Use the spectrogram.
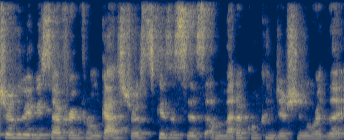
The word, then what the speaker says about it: gastroschisis: say it, double check how to say this, gastroschisis. It's one of those big words. The post showed the baby suffering from gastroschisis, a medical condition where the intestines are exposed.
